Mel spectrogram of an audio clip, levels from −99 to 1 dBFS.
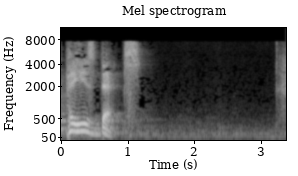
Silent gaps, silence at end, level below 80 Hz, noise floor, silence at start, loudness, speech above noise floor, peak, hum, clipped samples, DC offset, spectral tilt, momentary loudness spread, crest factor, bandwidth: none; 0 s; -56 dBFS; -56 dBFS; 0 s; -21 LUFS; 34 dB; -6 dBFS; none; under 0.1%; under 0.1%; -3 dB/octave; 4 LU; 22 dB; 8 kHz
